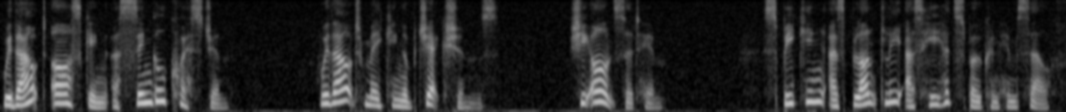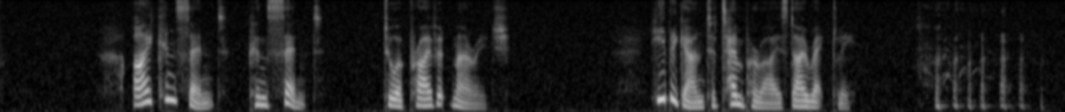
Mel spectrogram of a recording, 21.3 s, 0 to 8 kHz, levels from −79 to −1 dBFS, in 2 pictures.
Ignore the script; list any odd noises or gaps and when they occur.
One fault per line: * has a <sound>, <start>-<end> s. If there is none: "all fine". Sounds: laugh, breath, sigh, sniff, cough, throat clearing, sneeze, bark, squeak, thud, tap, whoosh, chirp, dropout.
* has a laugh, 19.8-21.1 s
